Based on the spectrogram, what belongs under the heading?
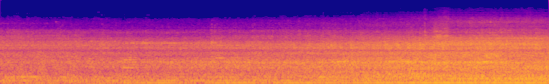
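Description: Train approaching, its running rumble and low hum growing steadily louder.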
